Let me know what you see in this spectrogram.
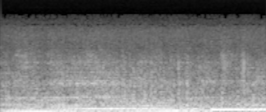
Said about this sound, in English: Listen to that engine.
